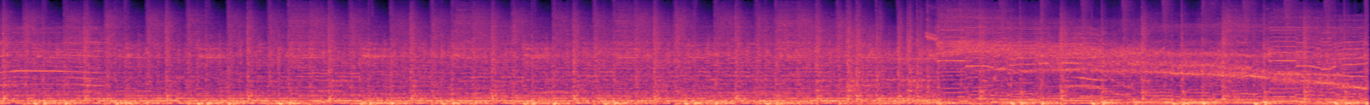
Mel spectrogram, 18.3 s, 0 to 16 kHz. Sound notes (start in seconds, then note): 11.3 screaming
